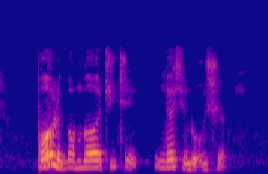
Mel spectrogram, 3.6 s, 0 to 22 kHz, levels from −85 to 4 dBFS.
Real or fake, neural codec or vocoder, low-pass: fake; codec, 24 kHz, 0.9 kbps, WavTokenizer, medium speech release version 2; 7.2 kHz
